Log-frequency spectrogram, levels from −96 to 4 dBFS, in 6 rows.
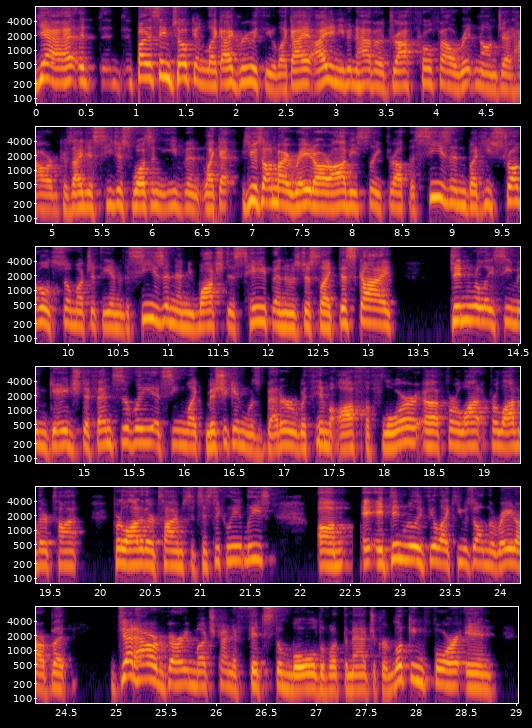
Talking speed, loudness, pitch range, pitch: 270 wpm, -21 LUFS, 175-210 Hz, 185 Hz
